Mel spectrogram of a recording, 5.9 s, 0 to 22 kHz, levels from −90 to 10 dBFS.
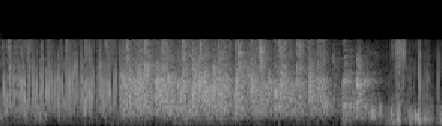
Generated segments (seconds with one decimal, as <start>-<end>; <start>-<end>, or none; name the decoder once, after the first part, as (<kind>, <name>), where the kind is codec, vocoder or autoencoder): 0.0-1.6 (vocoder, BigVGAN v2); 5.1-5.9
